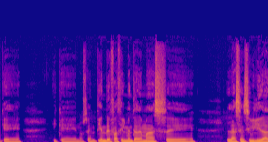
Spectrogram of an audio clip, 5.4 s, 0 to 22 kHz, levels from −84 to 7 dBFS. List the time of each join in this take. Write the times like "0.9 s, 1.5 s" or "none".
none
